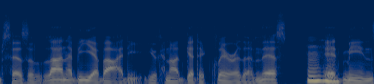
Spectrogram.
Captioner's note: speaking in Arabic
